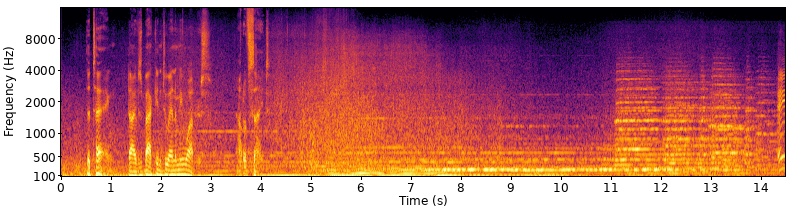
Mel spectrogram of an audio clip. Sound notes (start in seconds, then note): 4.9 waves crashing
